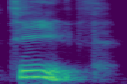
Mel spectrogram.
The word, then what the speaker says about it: teeth: banho, ele brushes his teeth. Muito cuidado com a pronúncia dessa palavra aqui. O th precisa colocar língua entre os dentes, soprando como uma vela de aniversário, conforme eu falo em toda santa aula.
